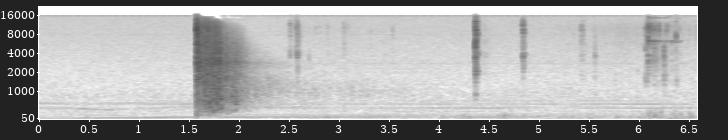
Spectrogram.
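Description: One shot from a 1961 Smith & Wesson Model 10-3 .38 Special revolver fired single action, with a short echo off the range. A few light clicks follow, and near the end comes the metallic rattle of the cylinder being swung open.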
